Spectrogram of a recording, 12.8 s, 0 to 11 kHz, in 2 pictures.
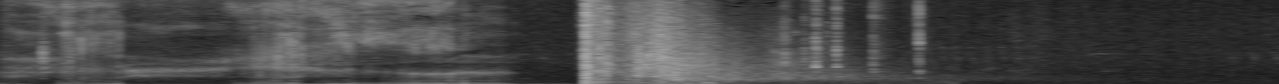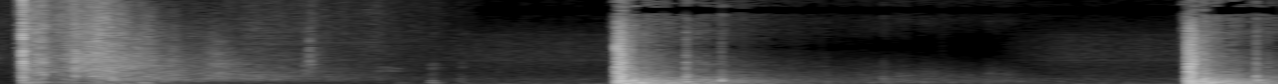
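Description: Four shots from a .44-calibre percussion over-under double rifle, each a sharp crack with a trailing rumble, spaced about three seconds apart. The last two are the loudest.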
